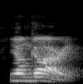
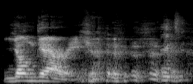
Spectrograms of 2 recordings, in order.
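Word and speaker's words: Yongary: conversations with things like yongari where it's so well yeah but definitely because no no no no no it's supposed to be pronounced yongari in the movie they just said young gary see my point so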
